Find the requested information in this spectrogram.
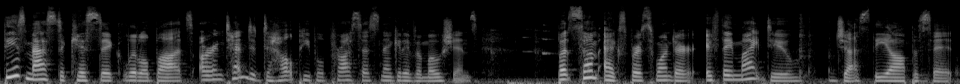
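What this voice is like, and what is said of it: Newsreader-style reading voice. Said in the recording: “I have to get into my news voice.”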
